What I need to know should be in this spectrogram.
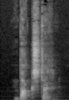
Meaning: female baker
- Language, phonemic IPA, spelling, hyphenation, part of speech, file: Dutch, /ˈbɑk.stər/, bakster, bak‧ster, noun, Nl-bakster.ogg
